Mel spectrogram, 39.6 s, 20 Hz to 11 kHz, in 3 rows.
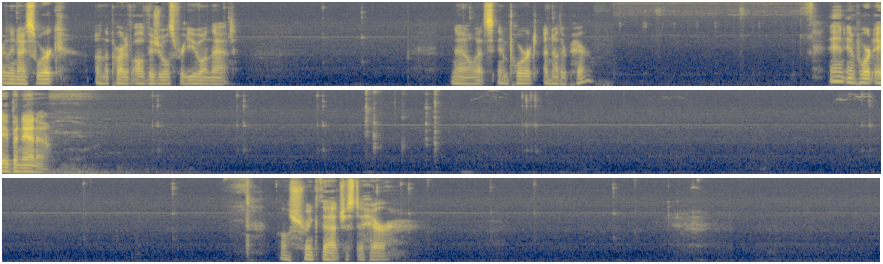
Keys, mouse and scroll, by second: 1.5 middle click, 3.3 click, 4.8-5.6 drag, 6.9 click, 8.2 click, 9.2 click, 9.6 click, 9.9 click, 10.2 click, 10.6 click, 10.9 click, 11.2 click, 11.4 middle click, 15.4 click, 16.7 click, 17.9 click, 18.6 ctrl+v, 19.5 KP_Enter, 20.9 click, 26.0 click, 27.5-29.1 drag, 30.0 s, 32.3 click, 32.7-33.8 middle drag, 34.3-35.7 drag, 35.8-36.9 middle drag.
